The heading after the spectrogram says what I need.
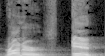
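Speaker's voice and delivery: high, loud call; drill command. Retold or imitated. Private recalling the runners, loud command. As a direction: bring the runners in with a shout. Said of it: "I said".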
